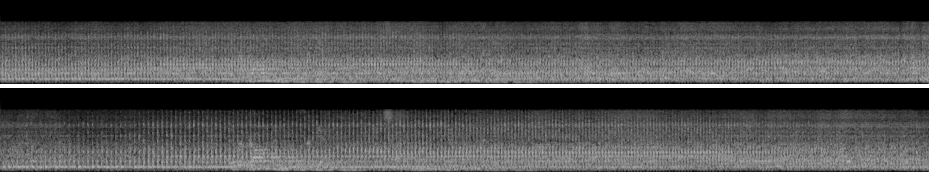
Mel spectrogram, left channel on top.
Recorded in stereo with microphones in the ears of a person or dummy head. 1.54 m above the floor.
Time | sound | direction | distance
2.3 | a man speaking | 20° left (ahead or behind) | 3 m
